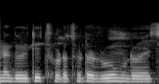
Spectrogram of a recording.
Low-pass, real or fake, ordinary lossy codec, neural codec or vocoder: 7.2 kHz; real; none; none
